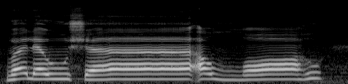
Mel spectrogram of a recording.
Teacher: اب شین جو ہے وہ سیٹی والے حروف میں سے ہے، سیٹی کی آواز آئے گی آپ کو باقاعدہ۔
